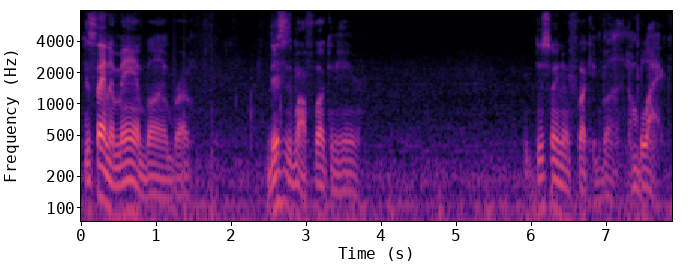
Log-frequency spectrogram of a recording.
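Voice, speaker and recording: A man's voice: extremely low pitch, lively intonation, takes it slowly, long pauses, a little hiss or hum. A man in his late thirties chatting casually on a livestream, brash and blunt, with slangy, profane talk. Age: late 30s. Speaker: live streamer. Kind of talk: casual profane livestream chat answering commenters.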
